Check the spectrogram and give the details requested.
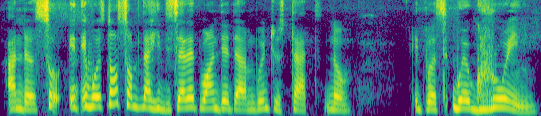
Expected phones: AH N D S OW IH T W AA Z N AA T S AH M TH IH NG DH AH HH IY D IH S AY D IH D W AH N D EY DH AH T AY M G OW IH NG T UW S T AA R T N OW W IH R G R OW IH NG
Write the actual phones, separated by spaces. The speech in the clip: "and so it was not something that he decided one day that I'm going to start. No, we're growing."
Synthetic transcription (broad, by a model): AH N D S OW IH T W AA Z N AA T S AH M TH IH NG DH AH HH IY D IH S AY D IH D W AH N D EY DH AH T AY M G OW IH NG T UW S T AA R T N OW W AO W G R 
